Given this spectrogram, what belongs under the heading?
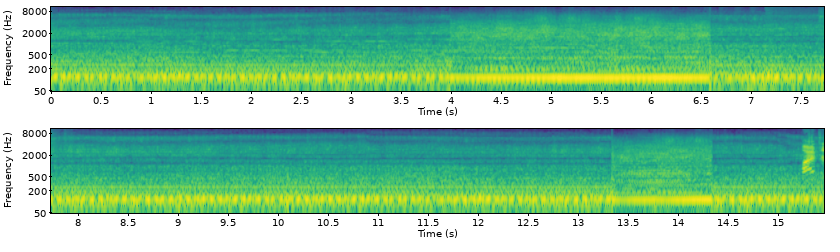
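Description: Droning multi-engine propeller hum from a WWII bomber in a flight video game, steady and continuous throughout with a brief louder swell midway and near the end.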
